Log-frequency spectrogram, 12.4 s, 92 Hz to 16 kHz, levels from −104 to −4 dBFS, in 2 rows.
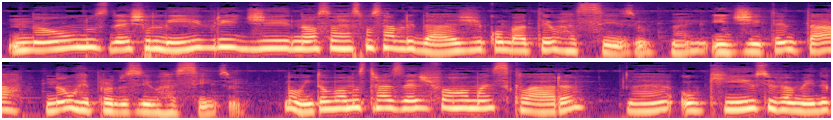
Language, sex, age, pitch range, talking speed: Portuguese, female, 20-39, 175-225 Hz, 160 wpm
